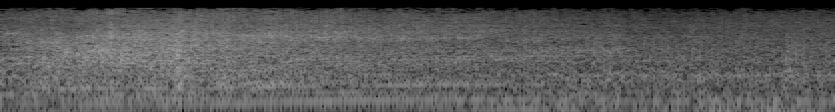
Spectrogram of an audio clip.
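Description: A motor vehicle going by on a street, loudest about a second in, over a steady low engine hum.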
